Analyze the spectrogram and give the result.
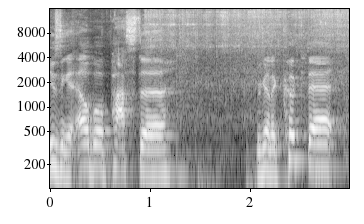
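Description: A man talks at a fairly quick pace while faint music sits in the background. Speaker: cooking show host. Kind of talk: tutorial. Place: kitchen. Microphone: lapel.

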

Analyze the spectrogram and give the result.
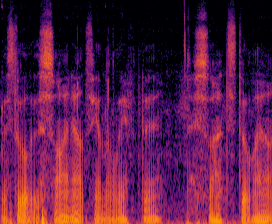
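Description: Light noise sits in the background while a man talks. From New Zealand. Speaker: motorcycle vlogger. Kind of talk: motovlog voice-over. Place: home room.

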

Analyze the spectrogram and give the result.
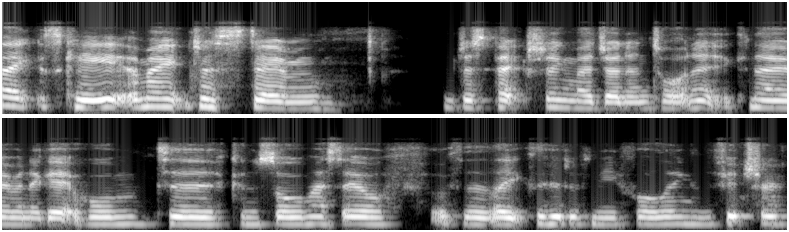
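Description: A woman talks at a fairly quick pace in a monotone, flat delivery. The background is quiet. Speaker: prosthetist. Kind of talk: webinar presentation. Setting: online webinar. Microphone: video call.

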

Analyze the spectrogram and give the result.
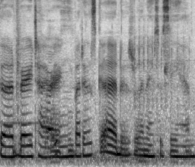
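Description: A woman speaks over noticeable background noise. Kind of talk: casual vlog chat. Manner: weary, low-energy patient voice. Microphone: phone near.

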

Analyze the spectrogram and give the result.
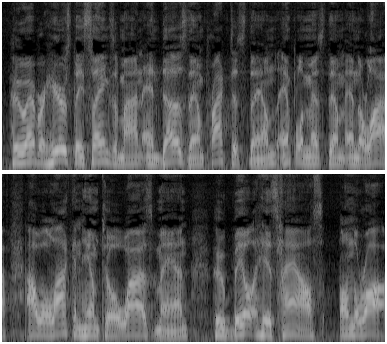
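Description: Pitch moves up and down in an ordinary way. The speaking pace runs fairly slow. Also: man. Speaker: pastor. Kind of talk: sermon. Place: stage.

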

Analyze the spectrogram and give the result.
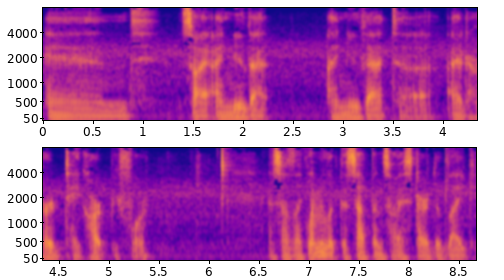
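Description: Very deep and low, a man's voice moves at a moderate pace with ordinary pitch variation. Long, frequent pauses break it up over light background noise. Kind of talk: casual vlog chat. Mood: earnest, excited about faith. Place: home room. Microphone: phone near.

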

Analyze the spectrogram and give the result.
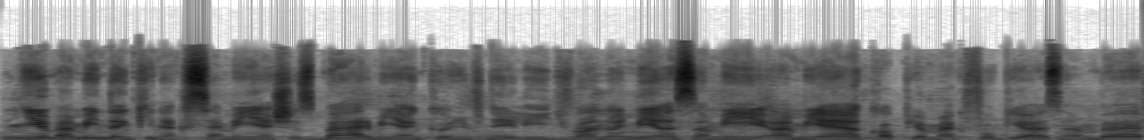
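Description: Fairly quick delivery with fairly even intonation, hardly any pauses, and noticeable background noise. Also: woman. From Hungary. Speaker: art institute director; guest. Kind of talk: interview; interview answer. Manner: halting with many fillers.

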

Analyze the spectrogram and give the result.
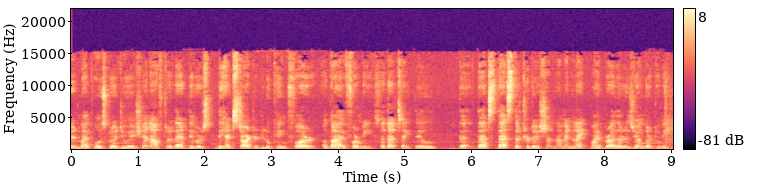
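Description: Light background noise sits under the speech. The delivery is monotone and flat at a fairly quick pace. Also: woman, fairly low pitch for a woman. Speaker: interviewee. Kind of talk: interview answer. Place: office. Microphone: phone near.

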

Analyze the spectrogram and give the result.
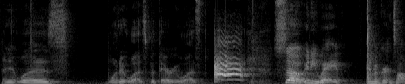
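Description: With an American accent, a woman talks at a moderate pace, her loudness swinging widely against noticeable background noise. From US South, Savannah, Georgia. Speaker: music reaction YouTuber, former radio host. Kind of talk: casual vlog monologue. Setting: home video recording. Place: home room. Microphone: studio mic.

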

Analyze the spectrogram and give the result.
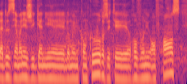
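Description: Dark, mellow tone at a moderate pace, little pitch movement, faint background noise. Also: man.

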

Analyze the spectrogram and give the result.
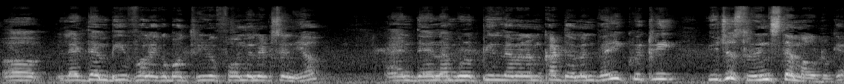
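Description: A high-pitched man at a fairly quick pace, with ordinary pitch variation over light background noise. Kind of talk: cooking tutorial. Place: kitchen. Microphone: phone near.

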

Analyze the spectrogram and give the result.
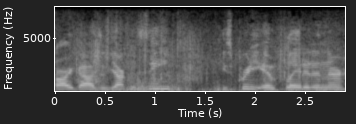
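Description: A man speaks at a high pitch and fairly quick pace. Faint background noise can be heard. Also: fairly even intonation.

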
